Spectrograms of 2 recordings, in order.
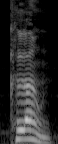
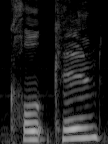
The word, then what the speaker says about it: Köln: So, as you can see, FC Koln. Köln. Alright, by the way, any pronunciations that I butcher during this series, do let me know.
